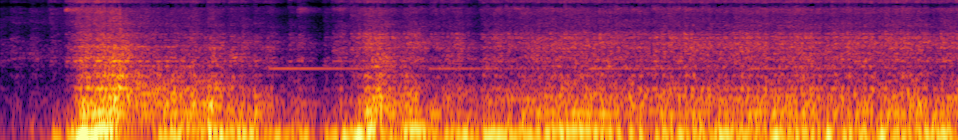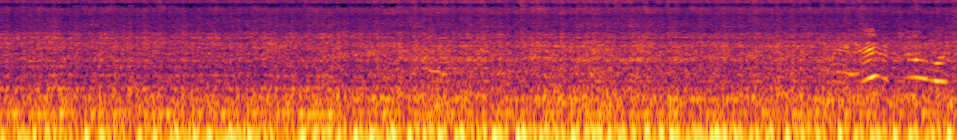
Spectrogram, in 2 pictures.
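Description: A street car's engine idles steadily at close range while warming up, a continuous low rumble that follows an initial start-up burst and holds even through to the end.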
